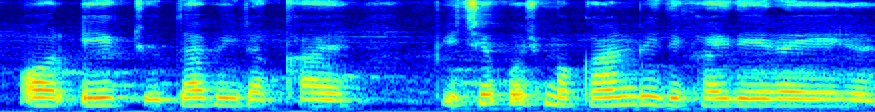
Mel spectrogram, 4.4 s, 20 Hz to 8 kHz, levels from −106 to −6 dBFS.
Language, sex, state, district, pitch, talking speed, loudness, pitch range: Hindi, female, Uttar Pradesh, Jalaun, 200 Hz, 190 wpm, -38 LUFS, 190-225 Hz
